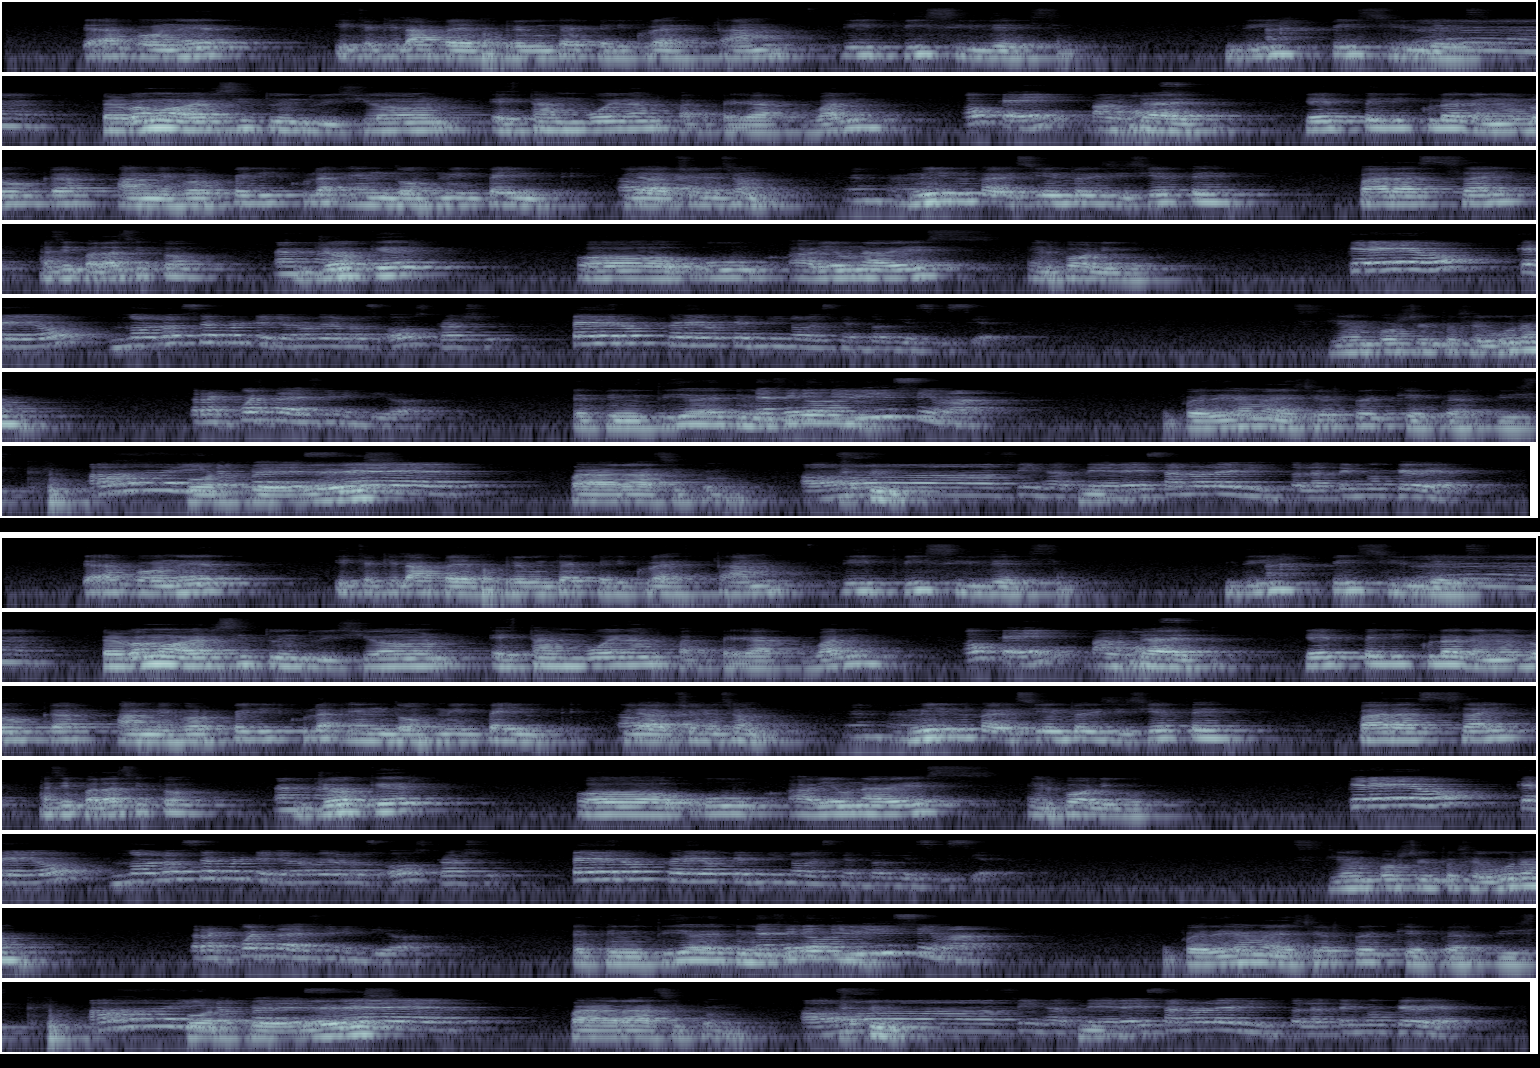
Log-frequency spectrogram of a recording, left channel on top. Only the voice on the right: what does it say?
Te voy a poner, y que aquí las pe- preguntas de películas están difíciles, difíciles.
Pero vamos a ver si tu intuición es tan buena para pegarlas, ¿vale?
Escucha esta. ¿Qué película ganó el Oscar a mejor película en dos mil veinte Y
las
opciones
son
mil novecientos diecisiete Parasite, así Parásito.
Joker, O u- había una vez en Hollywood,
cien por ciento segura,
definitiva, definitiva,
pues déjame decirte que perdiste,
porque
es Parásito.
<laughs>
Ujú.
